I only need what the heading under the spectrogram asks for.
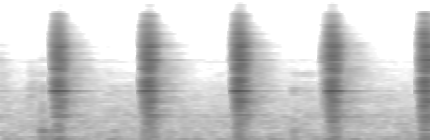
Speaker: We shouldn't hear the clicking in our headphones if the gate was working.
